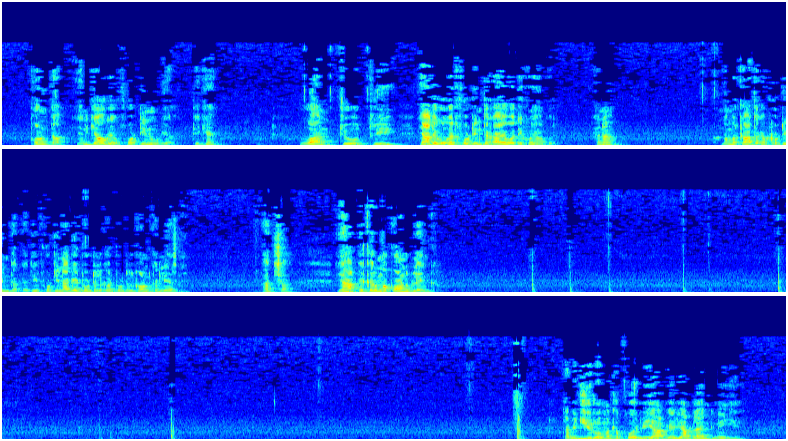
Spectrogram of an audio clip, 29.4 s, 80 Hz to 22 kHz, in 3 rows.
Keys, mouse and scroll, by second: 0.5 click, 3.7 click, 8.7 click, 14.4 click, 16.2-19.5 typing, 20.8 Down, 21.7 Tab, 23.6-26.0 drag, 26.0 Return, 27.4 click.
